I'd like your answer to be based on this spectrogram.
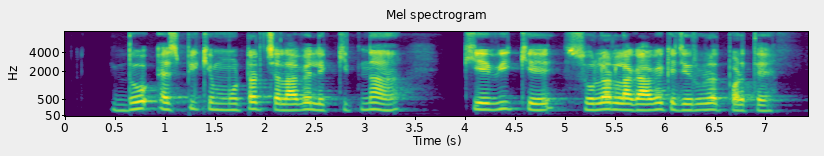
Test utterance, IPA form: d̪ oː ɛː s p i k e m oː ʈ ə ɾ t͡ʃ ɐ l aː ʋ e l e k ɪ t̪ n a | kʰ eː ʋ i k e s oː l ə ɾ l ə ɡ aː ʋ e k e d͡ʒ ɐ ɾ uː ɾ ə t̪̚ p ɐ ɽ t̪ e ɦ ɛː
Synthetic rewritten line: d̪ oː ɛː s p i k e m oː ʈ ə ɾ t͡ʃ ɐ l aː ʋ e l e k ɪ t̪ n a | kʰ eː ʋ i k e s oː l ə ɾ l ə ɡ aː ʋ e k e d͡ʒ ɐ ɾ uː ɾ ə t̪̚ p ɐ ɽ t̪ e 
